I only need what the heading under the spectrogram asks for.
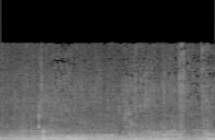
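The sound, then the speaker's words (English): Honeybees buzz steadily, a continuous droning hum that wavers slightly in pitch as the insects move, with no voices present. “I'm Gareth Richard, and I love bees.”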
